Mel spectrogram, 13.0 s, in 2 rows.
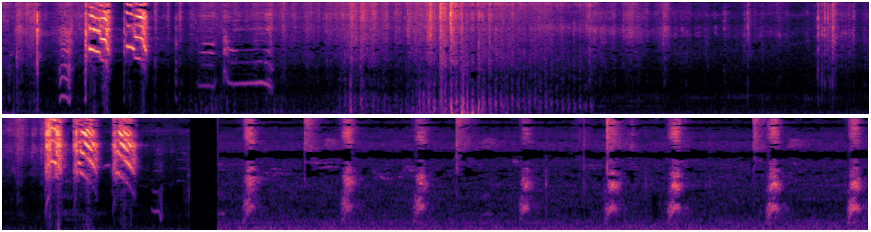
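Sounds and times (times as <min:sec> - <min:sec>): wing flapping: 0:01.1 - 0:05.2
parrot screeching calls: 0:06.8 - 0:07.8.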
